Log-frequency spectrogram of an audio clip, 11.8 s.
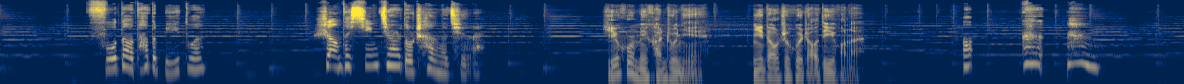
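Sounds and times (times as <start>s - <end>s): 
speech: 0.9s - 2.2s, 3.2s - 4.9s, 6.1s - 8.7s
person coughing: 10.2s - 11.0s.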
